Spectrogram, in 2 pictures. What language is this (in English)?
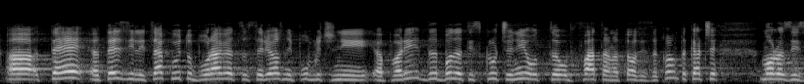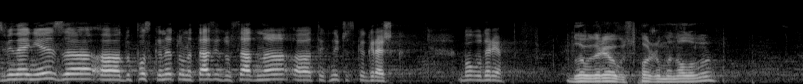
Bulgarian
